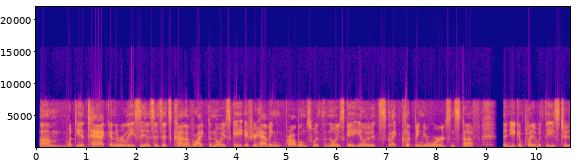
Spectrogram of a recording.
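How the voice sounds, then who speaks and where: A man's voice: lowish voice, darkish tone, muffled recording. A man streaming from home, casually walking through his audio settings at his desk microphone, talking them through aloud with frequent restarts. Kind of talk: casual screen-share tutorial.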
